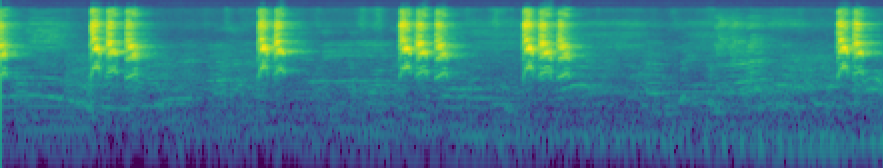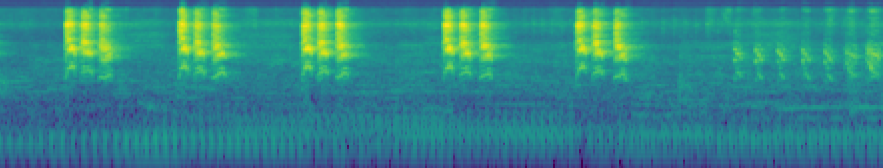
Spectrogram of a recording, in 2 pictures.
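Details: Long-tailed shrike in lively full song: loud, harsh, scratchy bursts, often doubled, repeated roughly every second in an uneven rhythm, with a low hum and faint chatter underneath.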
